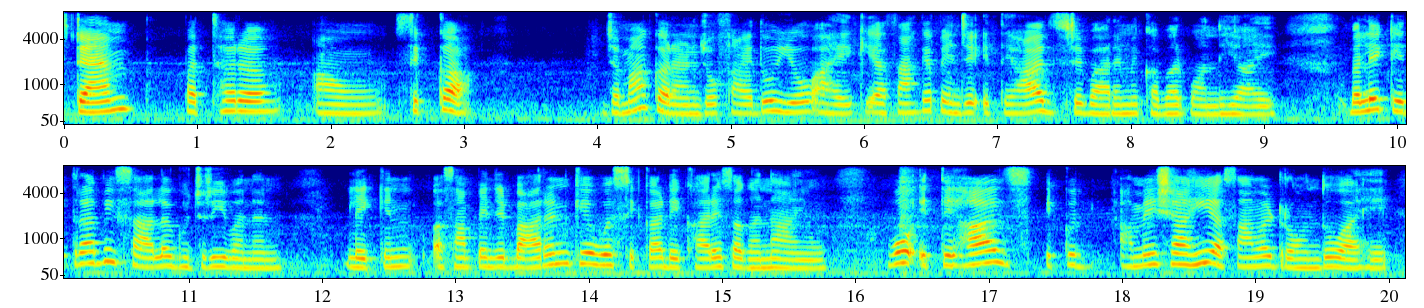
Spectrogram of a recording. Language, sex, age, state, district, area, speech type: Sindhi, female, 18-30, Maharashtra, Thane, urban, spontaneous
